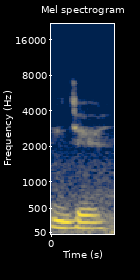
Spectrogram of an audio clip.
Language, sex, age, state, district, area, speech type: Urdu, male, 18-30, Bihar, Gaya, urban, spontaneous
